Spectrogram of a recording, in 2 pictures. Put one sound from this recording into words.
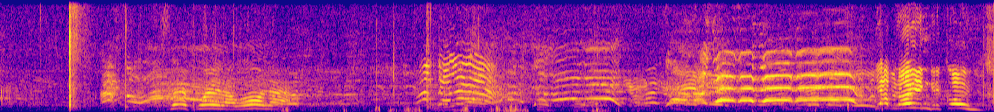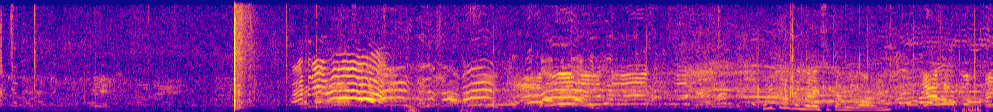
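Young women shout and cheer loudly outdoors.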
